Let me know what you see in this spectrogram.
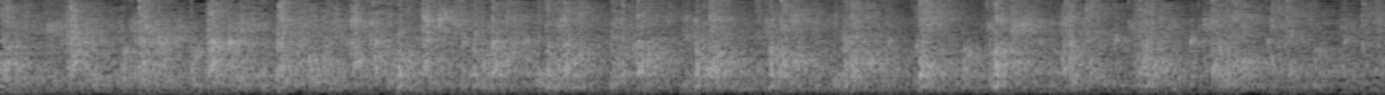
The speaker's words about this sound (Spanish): Fuerte, aplauso.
